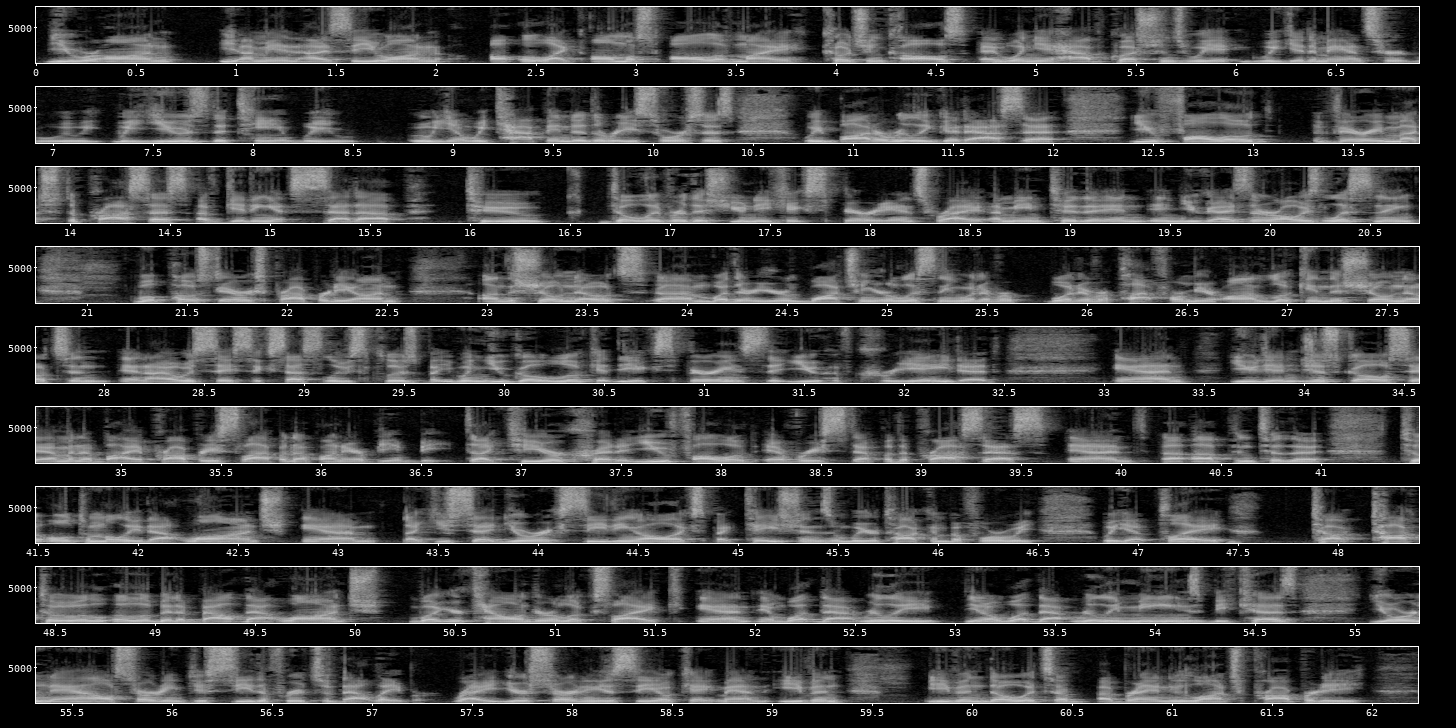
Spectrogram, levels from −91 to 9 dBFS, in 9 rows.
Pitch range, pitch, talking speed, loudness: 90-100 Hz, 95 Hz, 225 wpm, -16 LUFS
